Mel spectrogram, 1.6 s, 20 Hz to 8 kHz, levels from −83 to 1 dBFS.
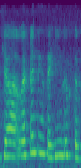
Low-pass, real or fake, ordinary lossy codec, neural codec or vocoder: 7.2 kHz; fake; none; vocoder, 22.05 kHz, 80 mel bands, Vocos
